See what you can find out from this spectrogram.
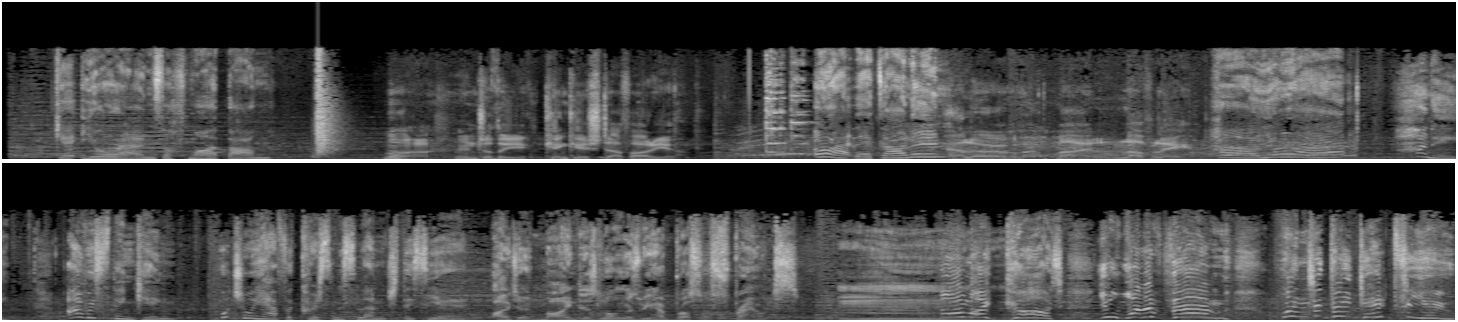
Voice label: character voices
